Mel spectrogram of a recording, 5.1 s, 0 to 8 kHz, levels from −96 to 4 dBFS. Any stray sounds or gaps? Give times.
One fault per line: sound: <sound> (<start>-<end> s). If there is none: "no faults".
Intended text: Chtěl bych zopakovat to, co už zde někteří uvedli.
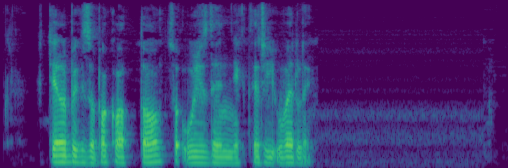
no faults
